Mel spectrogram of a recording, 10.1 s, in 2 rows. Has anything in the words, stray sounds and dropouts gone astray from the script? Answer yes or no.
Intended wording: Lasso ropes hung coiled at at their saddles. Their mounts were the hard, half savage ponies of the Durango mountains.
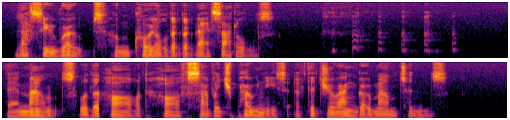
yes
